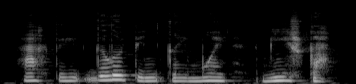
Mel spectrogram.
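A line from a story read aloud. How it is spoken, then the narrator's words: Tender whisper. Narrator (Russian): Кристофер Робин ласково прошептал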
